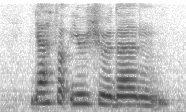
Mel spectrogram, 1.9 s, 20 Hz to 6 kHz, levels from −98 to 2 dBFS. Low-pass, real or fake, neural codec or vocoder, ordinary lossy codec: 5.4 kHz; real; none; none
